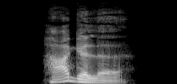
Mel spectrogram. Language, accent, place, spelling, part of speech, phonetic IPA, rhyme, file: German, Germany, Berlin, hagele, verb, [ˈhaːɡələ], -aːɡələ, De-hagele.ogg
- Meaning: third-person singular subjunctive I of hageln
